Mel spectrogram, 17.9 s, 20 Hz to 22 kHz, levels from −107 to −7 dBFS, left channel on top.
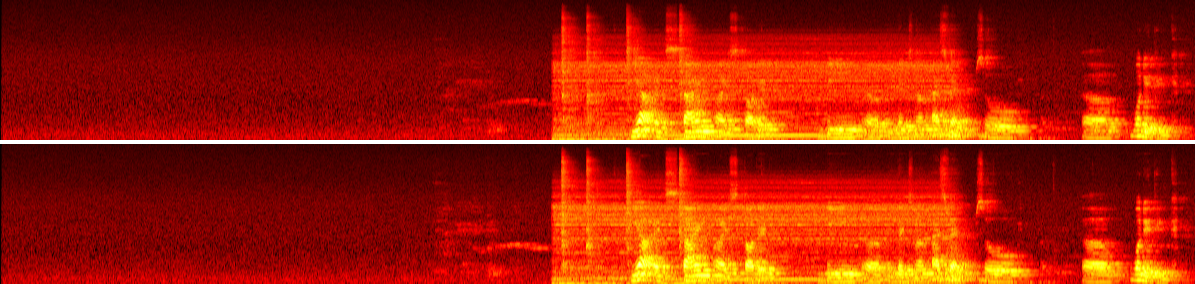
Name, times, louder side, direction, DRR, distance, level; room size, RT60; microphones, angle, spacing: sound 1, 8.3-14.3, equal, 70° right, 6.1 m, -41 dB
voice 1, 8.4-9.0 9.4-11.6 12.3-15.2 16.2-17.7, right 2 dB, 40° right, 5 dB, 5.7 m, -29 dB
25.0 x 18.5 x 6.3 m, 0.66 s
head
